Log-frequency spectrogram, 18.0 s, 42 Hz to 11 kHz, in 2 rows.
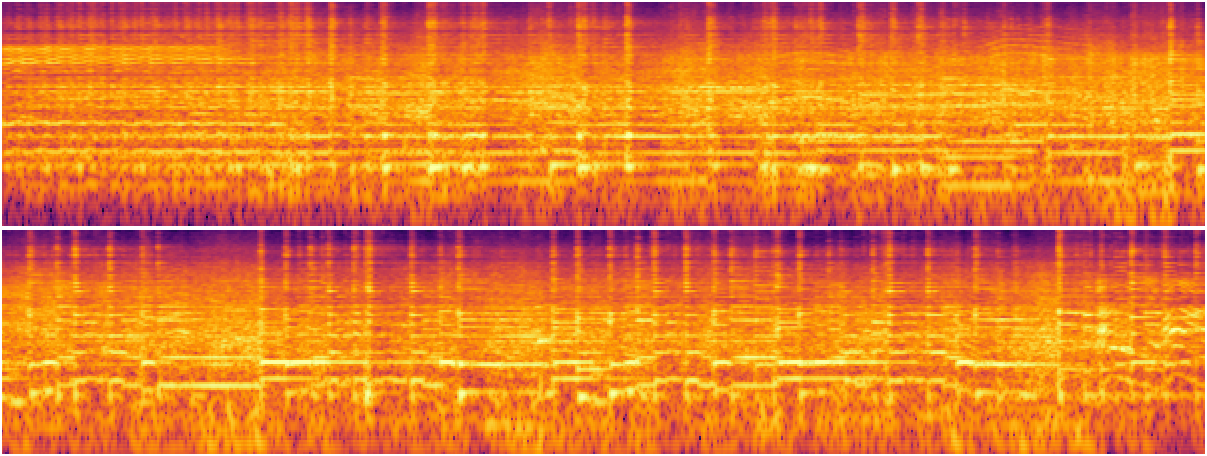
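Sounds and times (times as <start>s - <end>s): acoustic flamenco guitar: 0.0s - 18.0s
person singing flamenco: 0.0s - 18.0s.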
